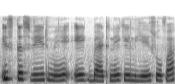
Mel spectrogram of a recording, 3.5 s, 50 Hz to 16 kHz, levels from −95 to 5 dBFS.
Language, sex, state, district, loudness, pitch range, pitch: Hindi, female, Chandigarh, Chandigarh, -17 LUFS, 220-245 Hz, 235 Hz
